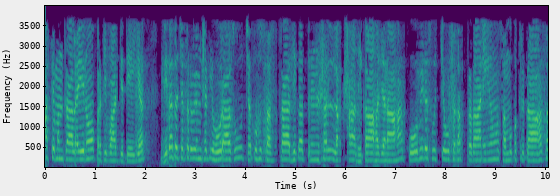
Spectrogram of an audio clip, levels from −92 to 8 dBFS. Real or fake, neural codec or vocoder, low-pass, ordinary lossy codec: fake; vocoder, 22.05 kHz, 80 mel bands, Vocos; 3.6 kHz; AAC, 16 kbps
